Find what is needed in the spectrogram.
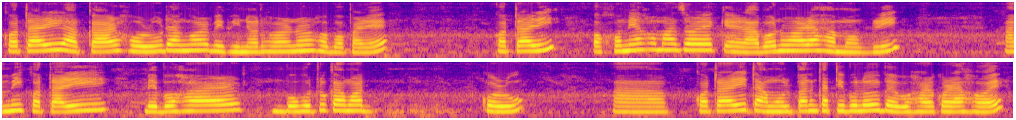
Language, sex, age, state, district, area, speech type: Assamese, female, 18-30, Assam, Jorhat, urban, spontaneous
